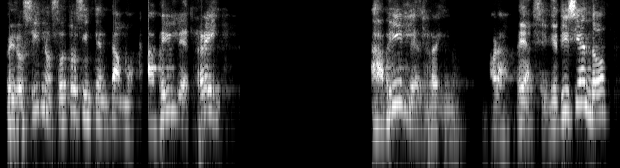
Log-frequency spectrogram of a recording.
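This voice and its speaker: A woman preaching a sermon in a lively, joking way, acting out the voices she quotes. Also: sits low, moderate pace, a little hiss or hum.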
